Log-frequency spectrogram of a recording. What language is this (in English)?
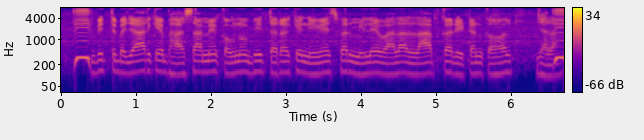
Bhojpuri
